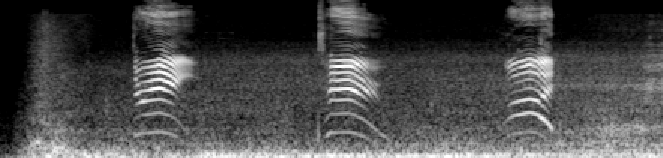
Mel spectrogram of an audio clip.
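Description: Three short animal calls about a second and a quarter apart, each rising then falling in pitch, over a low steady rumble.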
